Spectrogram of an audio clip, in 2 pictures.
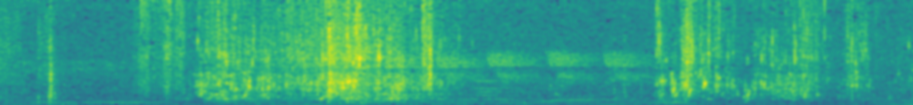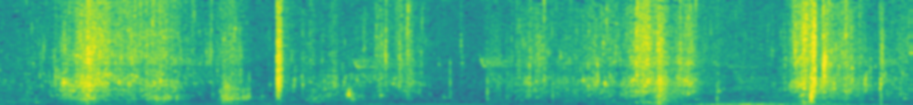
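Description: Cut taro stolons being rinsed by hand in pond water, with irregular splashes, trickles and sloshing close by, louder bursts of splashing recurring through the clip.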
